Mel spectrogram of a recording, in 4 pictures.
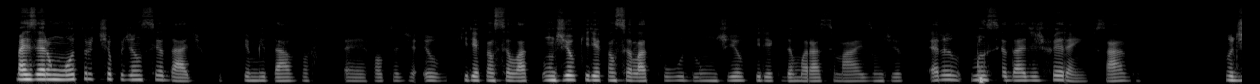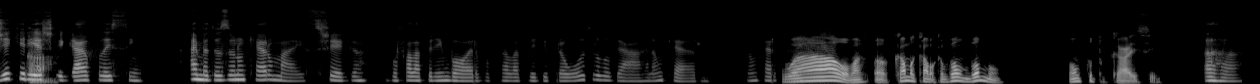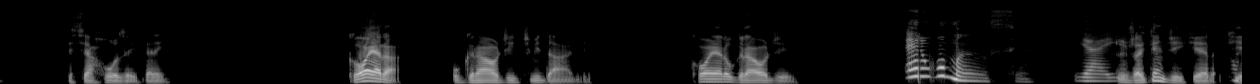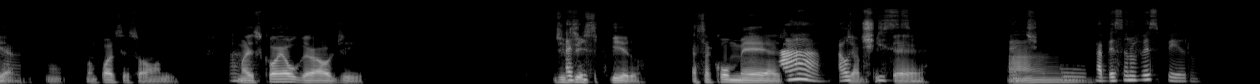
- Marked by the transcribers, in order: tapping
- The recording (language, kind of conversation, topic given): Portuguese, advice, Como posso perceber se a minha fome é física ou emocional?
